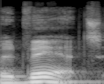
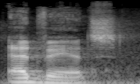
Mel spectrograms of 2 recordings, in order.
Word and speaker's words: Advance: Not Advance. Advance.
